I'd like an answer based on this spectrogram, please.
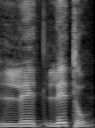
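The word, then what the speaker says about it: Лето: Pour le trouver, c'est difficile quand c'est Daniel qui le prononce. C'est Leto.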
